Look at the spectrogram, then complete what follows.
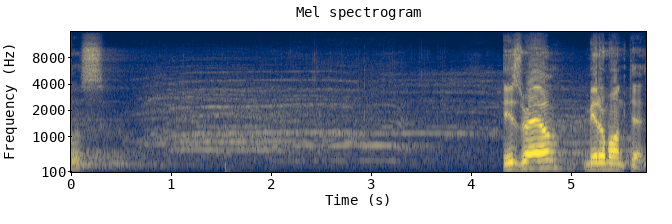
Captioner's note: audience claps and cheers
